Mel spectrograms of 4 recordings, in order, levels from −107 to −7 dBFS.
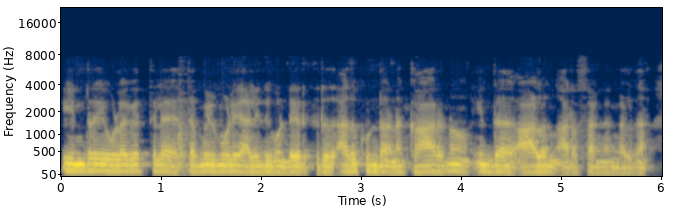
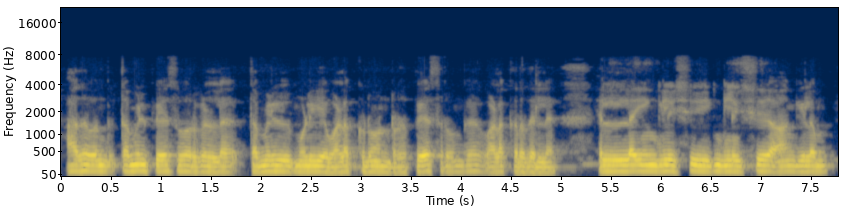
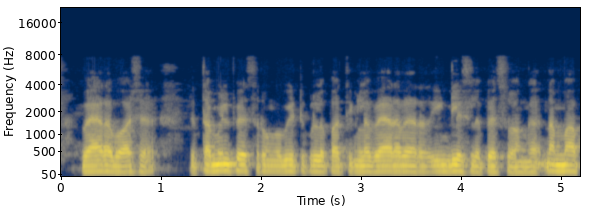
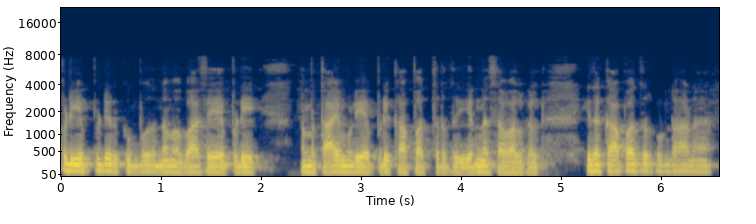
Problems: none marked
